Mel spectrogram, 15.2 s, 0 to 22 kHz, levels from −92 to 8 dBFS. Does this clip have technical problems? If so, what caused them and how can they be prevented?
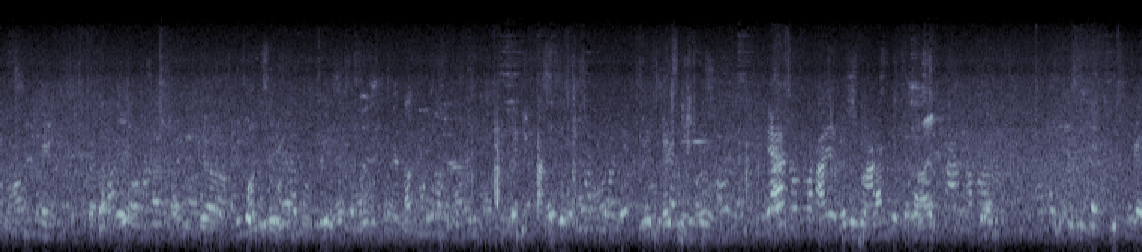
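Yes. A noise suppressor applied to music or sounds, a processor designed for speech, stayed active through the whole clip. It treats sustained tones, ambience and decaying tails as background noise and pulls them down, while sharp onsets pass largely intact. The result is a level that pumps and flutters, with the reduction swinging by about 5 dB as held sound fades under the onsets and the clip thins out between them. To prevent this, disable speech noise suppression or switch to a music mode whenever the source isn't speech.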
